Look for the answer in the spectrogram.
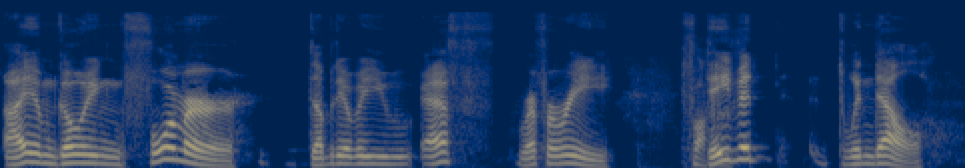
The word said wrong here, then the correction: Dwinnell: Yeah, it's Dwinell. – Dwinell. Yep. – How do you spell that? – D-W-I-N-N-E-L-L.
